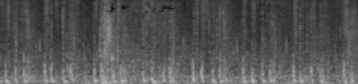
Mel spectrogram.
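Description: Horse hooves clip-clop as a horse is ridden, with many quick, evenly spaced strikes that keep a steady trotting rhythm from start to finish.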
